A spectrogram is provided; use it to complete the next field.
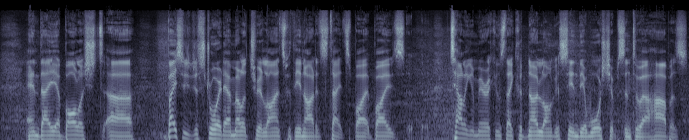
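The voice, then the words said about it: New Zealand accent. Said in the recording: “some of you may hear this southern accent, and that comes from New Zealand down in the South Pacific”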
